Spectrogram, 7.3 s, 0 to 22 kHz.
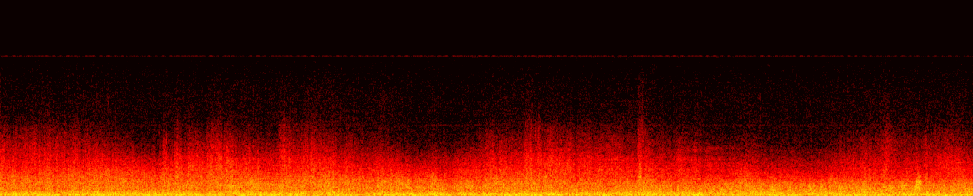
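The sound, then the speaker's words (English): The volcanic eruption of Mount St. Helens, Washington, on May 18, 1980, an explosion bursting out from the mountain's north face after an earthquake, roars in a loud, dense, unbroken rumble, deep and turbulent throughout, with rough crackling texture riding on top and no voices. “Twenty-five seconds after the earthquake hits, a huge explosion bursts out from the north face of Mount St. Helens.”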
